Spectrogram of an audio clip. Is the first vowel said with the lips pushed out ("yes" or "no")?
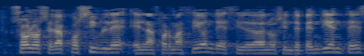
yes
